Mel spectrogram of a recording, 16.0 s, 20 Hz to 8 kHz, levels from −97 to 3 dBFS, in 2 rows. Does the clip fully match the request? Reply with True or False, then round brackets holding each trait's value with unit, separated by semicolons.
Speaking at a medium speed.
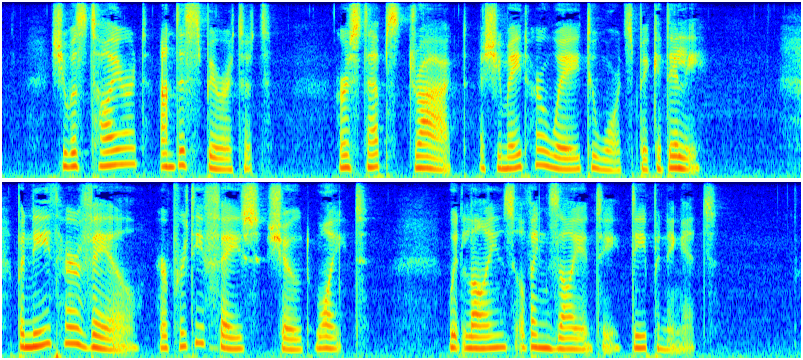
False (110 wpm)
